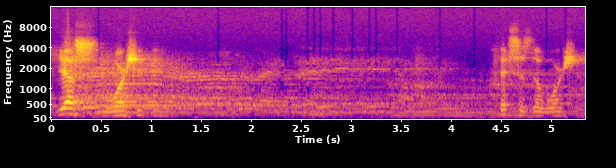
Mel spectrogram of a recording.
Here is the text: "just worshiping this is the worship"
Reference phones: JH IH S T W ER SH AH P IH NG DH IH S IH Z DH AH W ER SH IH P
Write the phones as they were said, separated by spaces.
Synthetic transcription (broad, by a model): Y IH S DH W ER SH AH P IH NG DH IH S IH Z DH AH W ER SH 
